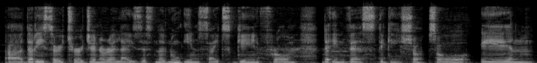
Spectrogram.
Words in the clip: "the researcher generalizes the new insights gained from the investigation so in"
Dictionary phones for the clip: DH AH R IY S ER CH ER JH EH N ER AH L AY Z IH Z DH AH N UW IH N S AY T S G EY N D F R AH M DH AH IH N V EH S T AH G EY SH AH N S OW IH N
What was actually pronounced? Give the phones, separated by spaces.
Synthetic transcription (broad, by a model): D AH R IY S ER CH ER JH EH N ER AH L AY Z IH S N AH N UW IH N S AY T S G EY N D F R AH M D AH IH N V EH S T AH G EY SH AH N S OW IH N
